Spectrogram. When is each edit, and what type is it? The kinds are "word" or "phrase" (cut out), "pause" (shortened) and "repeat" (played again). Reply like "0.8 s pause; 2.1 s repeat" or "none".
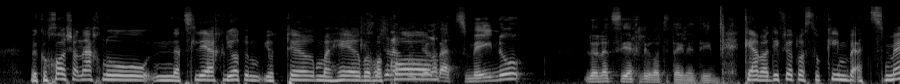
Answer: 4.4 s word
